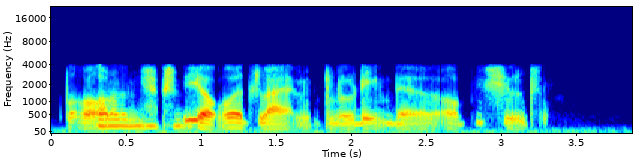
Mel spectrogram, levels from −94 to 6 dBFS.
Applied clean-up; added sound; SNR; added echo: neural diffusion model UNIVERSE++.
